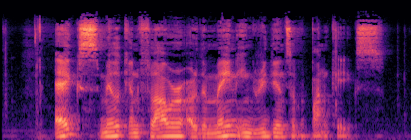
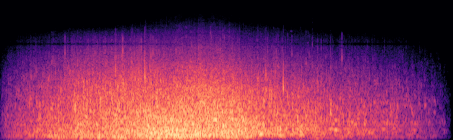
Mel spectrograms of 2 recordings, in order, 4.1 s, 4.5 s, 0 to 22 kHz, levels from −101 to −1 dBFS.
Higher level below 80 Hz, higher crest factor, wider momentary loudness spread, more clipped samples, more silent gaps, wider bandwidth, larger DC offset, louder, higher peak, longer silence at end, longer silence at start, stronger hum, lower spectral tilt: second, -58 dBFS vs -32 dBFS; first, 24 dB vs 14 dB; about the same, 19 LU vs 21 LU; neither; neither; first, 14.5 kHz vs 7.2 kHz; neither; second, -21 LUFS vs -13 LUFS; about the same, 0 dBFS vs 0 dBFS; second, 0.3 s vs 0.55 s; first, 0.35 s vs 0.2 s; neither; second, -3 dB/octave vs -9.5 dB/octave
